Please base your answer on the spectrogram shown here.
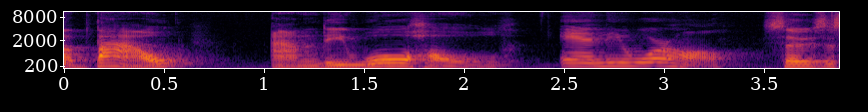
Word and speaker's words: Warhol: during a play Warhol. about Andy Warhol.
